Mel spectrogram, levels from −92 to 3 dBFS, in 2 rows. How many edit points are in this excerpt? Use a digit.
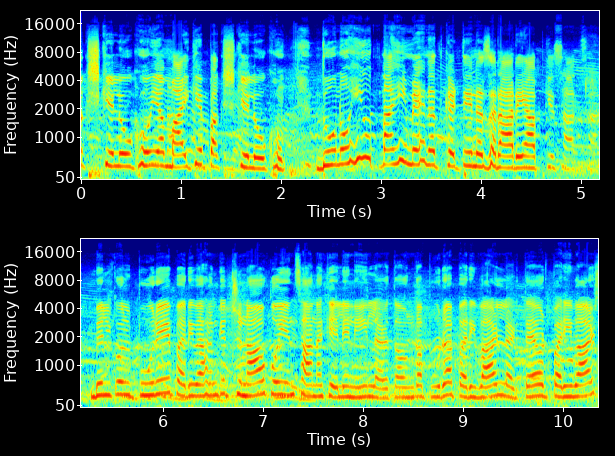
0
